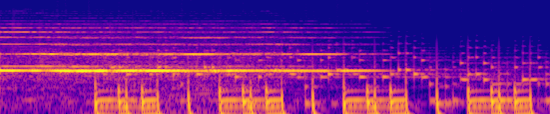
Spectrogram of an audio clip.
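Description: A steady, wailing alarm siren at a bunker holds several sustained harmonic tones, while a deep, rhythmic pounding pulses beneath it throughout, loud and continuous with no voices.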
